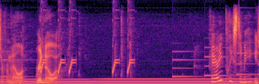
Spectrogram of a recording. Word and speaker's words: Rinoa: yeah my name's I want to say her name is pronounced rinoa because I never actually learned how to pronounce her name because I used to pronounce it right like as in wit like a rhinoceros rhino ax but there's no H so I'm gonna say we're in Noah all right that's how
